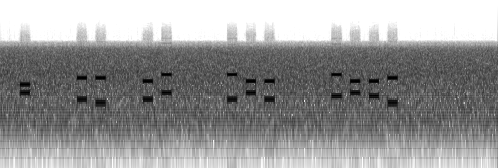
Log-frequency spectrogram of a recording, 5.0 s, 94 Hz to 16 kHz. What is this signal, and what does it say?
DTMF, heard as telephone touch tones, dialled by machine, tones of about 100 ms, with phone line noise. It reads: * 63 5D B05 C083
